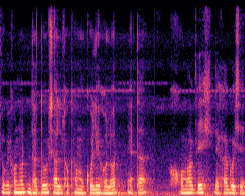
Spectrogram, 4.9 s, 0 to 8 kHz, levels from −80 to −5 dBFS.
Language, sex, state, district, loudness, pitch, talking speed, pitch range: Assamese, male, Assam, Sonitpur, -14 LUFS, 145 Hz, 120 wpm, 140-150 Hz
